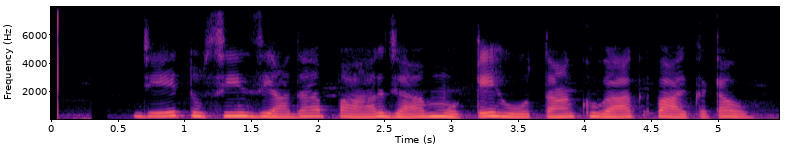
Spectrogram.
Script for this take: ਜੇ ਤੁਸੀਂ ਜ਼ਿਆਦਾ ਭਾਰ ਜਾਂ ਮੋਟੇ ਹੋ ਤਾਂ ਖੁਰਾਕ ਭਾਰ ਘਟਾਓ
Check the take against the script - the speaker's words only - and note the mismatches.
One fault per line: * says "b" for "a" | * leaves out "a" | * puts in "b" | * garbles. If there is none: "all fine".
all fine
